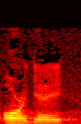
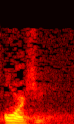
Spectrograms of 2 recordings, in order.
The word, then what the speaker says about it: orge: For those of you over here, it's orge. For those over here, it's orgy. O-R-G-E. And you bring it into the English, it's orgy. But the Greek is orge, always a hard G, and this is an eta, not an epsilon, so it gets an A sound. But when it comes over here, everything gets messed up.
